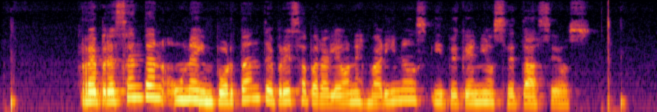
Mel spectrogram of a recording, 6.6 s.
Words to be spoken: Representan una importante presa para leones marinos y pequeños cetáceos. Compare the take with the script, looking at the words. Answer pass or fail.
pass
